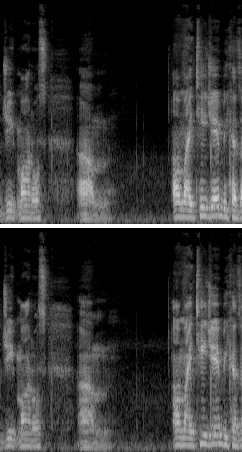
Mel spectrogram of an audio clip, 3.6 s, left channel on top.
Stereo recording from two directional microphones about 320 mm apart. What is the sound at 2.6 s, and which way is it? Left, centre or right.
Speech, centre.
